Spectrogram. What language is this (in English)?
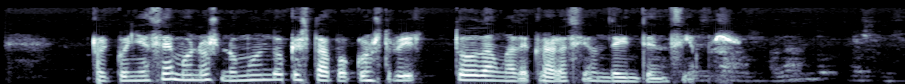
Galician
